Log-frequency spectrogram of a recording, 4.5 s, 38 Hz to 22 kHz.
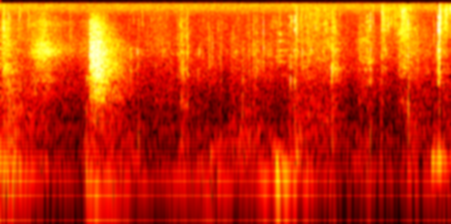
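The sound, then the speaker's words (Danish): People standing and eating a dish with basil, toasted rye bread and garlic: biting into the food and chewing, with wet smacking and small crunches repeating over several seconds, no one talking. “Der kommer lidt smaskelyd sådan i, uh, i 30 mm. sekunder her.”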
